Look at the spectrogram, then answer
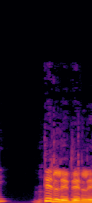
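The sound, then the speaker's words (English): After a brief silence, a loud voice hums a quick, bouncy tune in nonsense syllables, imitating jaunty piano music for under a second. “Cue the piano music.”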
